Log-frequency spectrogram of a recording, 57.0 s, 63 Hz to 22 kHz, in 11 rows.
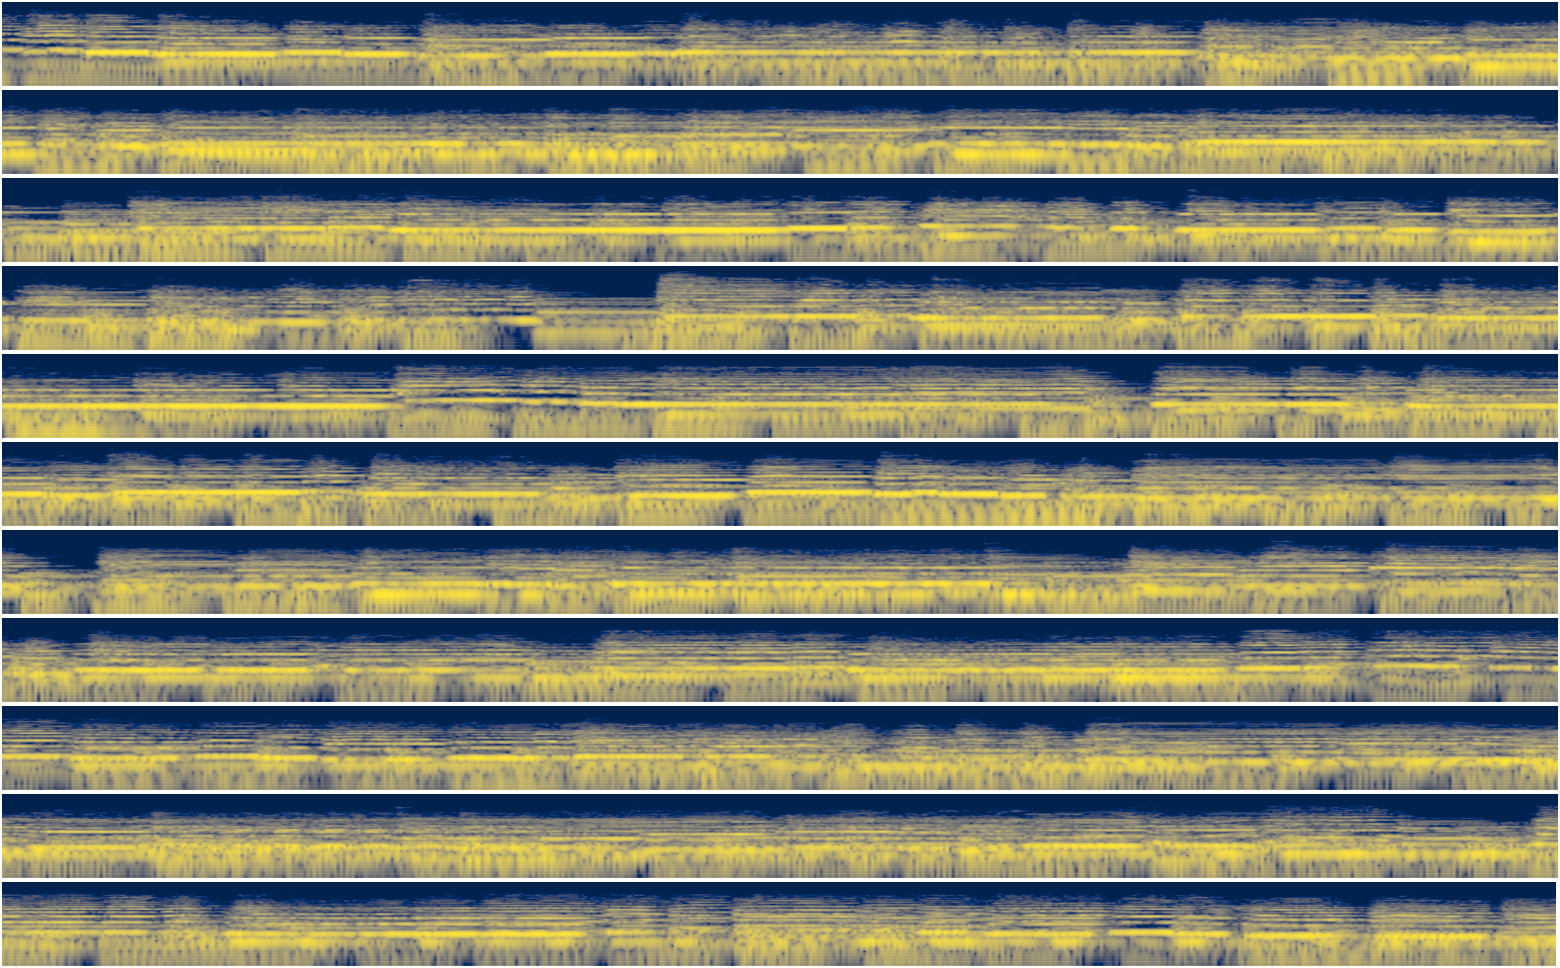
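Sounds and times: klezmer band playing: 0:00.0 - 0:57.0.

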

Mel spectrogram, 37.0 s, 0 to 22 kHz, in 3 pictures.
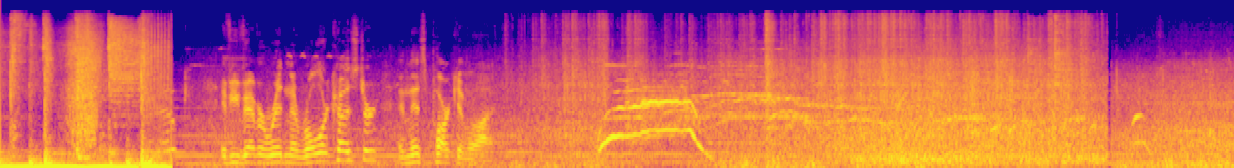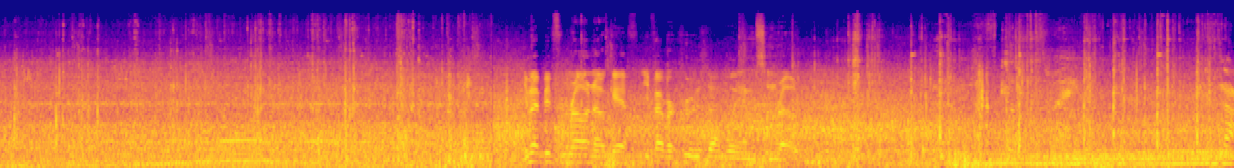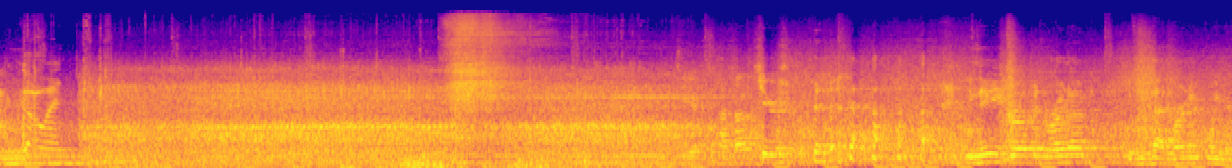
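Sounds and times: passing vehicles: 0:01.8 - 0:37.0
plastic wheels rumbling on concrete: 0:04.8 - 0:11.4, 0:12.1 - 0:18.6, 0:19.4 - 0:29.2
brief hiss: 0:29.1 - 0:30.0.

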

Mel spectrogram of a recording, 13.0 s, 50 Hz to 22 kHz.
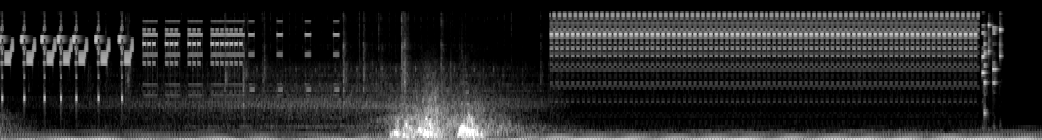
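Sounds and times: electronic bleeps: 0:00.0 - 0:04.3, 0:06.9 - 0:12.6
low hum: 0:00.0 - 0:13.0
warbling sound: 0:03.8 - 0:12.2.

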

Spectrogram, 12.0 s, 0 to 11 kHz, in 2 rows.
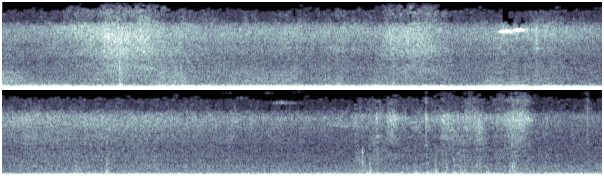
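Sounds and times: diesel engine rumble: 0:00.0 - 0:12.0
tyre hiss on wet road: 0:00.4 - 0:11.6.

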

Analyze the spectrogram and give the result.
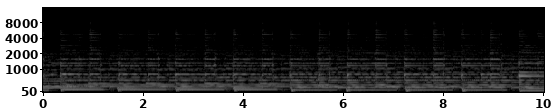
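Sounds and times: electronic keyboard: 0:00.0 - 0:10.0
plucked acoustic guitar: 0:00.0 - 0:10.0.

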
